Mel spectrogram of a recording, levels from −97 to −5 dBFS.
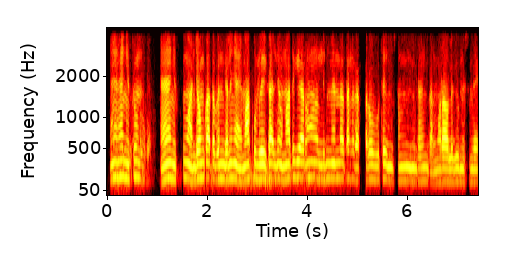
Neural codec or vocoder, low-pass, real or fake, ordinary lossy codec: none; 3.6 kHz; real; none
